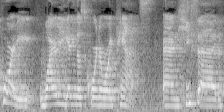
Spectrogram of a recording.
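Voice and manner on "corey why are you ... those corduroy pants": usual speaking voice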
